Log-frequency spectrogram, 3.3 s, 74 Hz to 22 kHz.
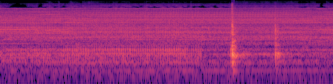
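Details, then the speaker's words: TurnCrafter Commander 12-inch lathe after a control board repair (bad MOSFET replaced): steady mid-pitched motor hum with a couple of stray clicks while turning up the potentiometer. The vibration comes from the unbolted base; the lathe runs normally. "okay turning the potentiometer and that noise is just this little fatherly and vibration and don't have this bolted down or anything"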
